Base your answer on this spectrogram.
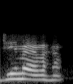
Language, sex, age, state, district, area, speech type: Hindi, male, 18-30, Uttar Pradesh, Sonbhadra, rural, conversation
